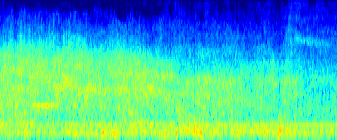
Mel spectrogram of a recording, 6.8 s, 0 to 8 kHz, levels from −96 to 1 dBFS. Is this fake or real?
fake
